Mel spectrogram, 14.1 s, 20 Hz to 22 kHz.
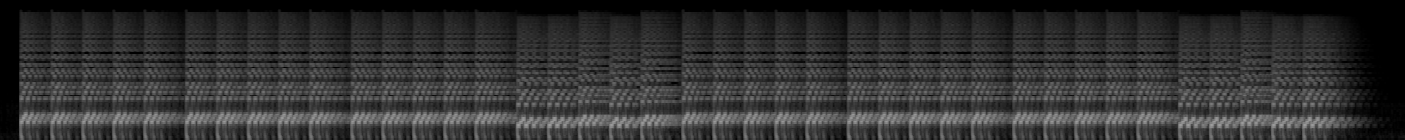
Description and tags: Atari 1040ste YM Arpeggio (145 bpm) to use in some track maybe?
